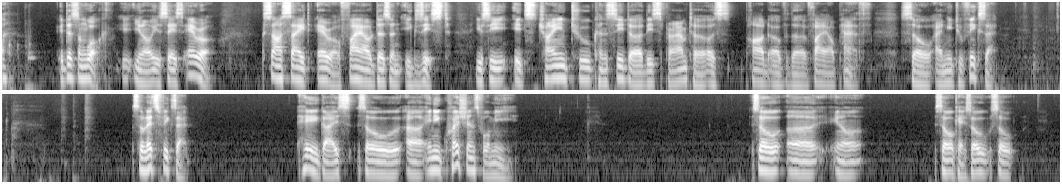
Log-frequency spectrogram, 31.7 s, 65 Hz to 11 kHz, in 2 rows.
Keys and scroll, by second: 7.9-9.5 typing, 14.0 h.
